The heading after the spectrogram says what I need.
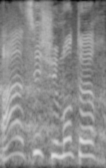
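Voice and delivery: laughing at himself. Real, not acted. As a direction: say it through a laugh. Laughing while admitting a fib.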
